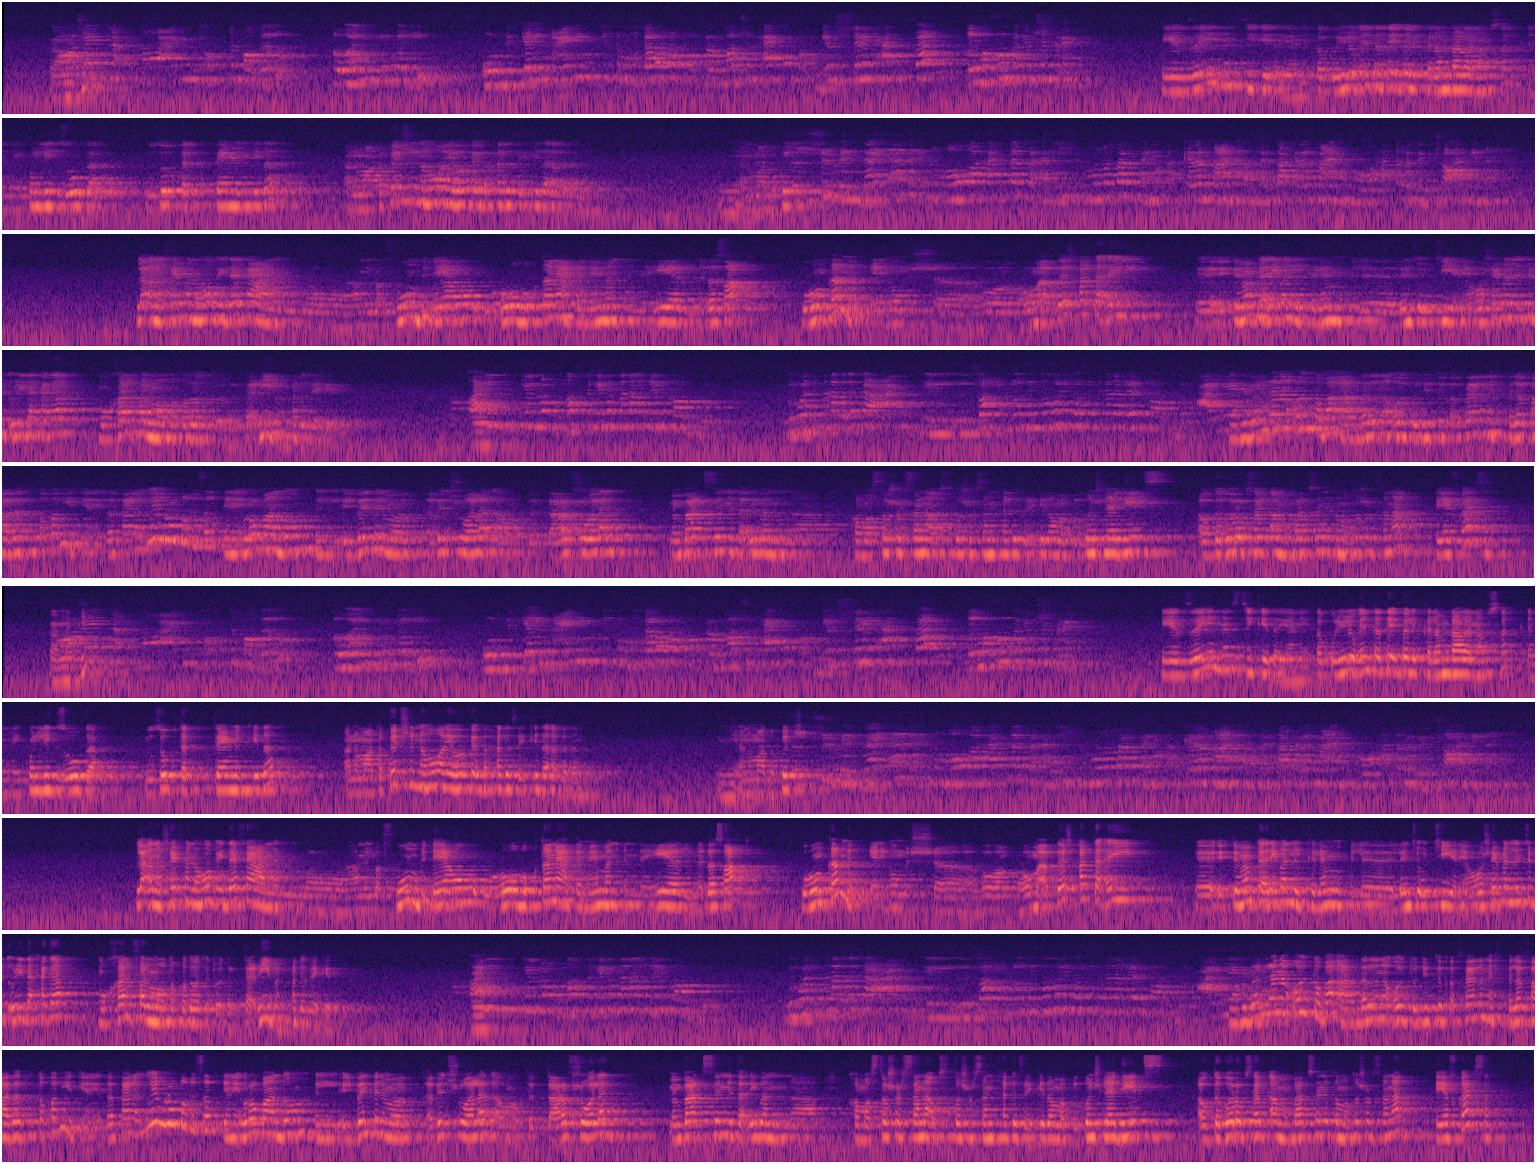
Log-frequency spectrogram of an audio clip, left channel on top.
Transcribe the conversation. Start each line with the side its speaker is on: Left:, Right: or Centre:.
Right: فاهماني
Left: هو شايف لا ان هو عادي ودي اخت فاضله هو قال لي الكلمه دي وبنتكلم عادي والست محترمه وما بتغلطش في حاجه وما بتجيبش سيره حد فانا المفروض ما اجيبش سيرتها
Right: هي ازاي الناس دي كده يعني طب قولي له انت تقبل الكلام ده على نفسك ان يكون ليك زوجه وزوجتك تعمل كده انا ما اعتقدش ان هو هيوافق بحاجه زي كده ابدا يعني انا ما
Left: بس
Right: اعتقدش
Left: متضايقة لأنه هو حتى ما قاليش إن هو مثلا هيوقف كلام معاها أو هيقطع كلام معاها هو حتى ما ادانيش عقد نافع
Right: لا انا شايفه ان هو بيدافع عن ال- عن المفهوم بتاعه وهو مقتنع تماما ان هي ان ده صح وهو مكمل يعني هو مش هو هو ما ابداش حتى اي آه، اهتمام تقريبا للكلام اللي اللي انت قلتيه يعني هو شايف ان اللي انت بتقوليه ده حاجه مخالفه لمعتقداته تقريبا حاجه زي كده
Left: قال
Right: يعني
Left: بالكلمة بالنص كده إن أنا غير ناضجة دلوقتي إن أنا بدافع عن ال- الصح من وجهة نظري هو شايف إن أنا غير ناضجة عيالة
Right: ما هو ده
Left: يعني
Right: اللي انا قلته بقى ده اللي انا قلته دي بتبقى فعلا اختلاف عادات وتقاليد يعني ده فعلا زي اوروبا بالظبط يعني اوروبا عندهم ال- البنت اللي ما بتقابلش ولد او ما بتعرفش ولد من بعد سن تقريبا آه، 15 سنة او 16 سنة حاجة زي كده ما بيكونش ليها ديتس او تجارب سابقة من بعد سن 18 سنة هي في كارثة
